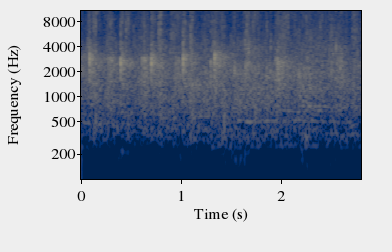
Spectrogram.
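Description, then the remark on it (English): A church audience gives the Lord a hand clap of praise as people are being seated, clapping together in a steady, fairly quick rhythm, with sharp repeated peaks over a dense wash of many hands. The applause is moderately loud and continuous, with no voices. “Let's give the Lord a hand clap of praise as you're being seated.”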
